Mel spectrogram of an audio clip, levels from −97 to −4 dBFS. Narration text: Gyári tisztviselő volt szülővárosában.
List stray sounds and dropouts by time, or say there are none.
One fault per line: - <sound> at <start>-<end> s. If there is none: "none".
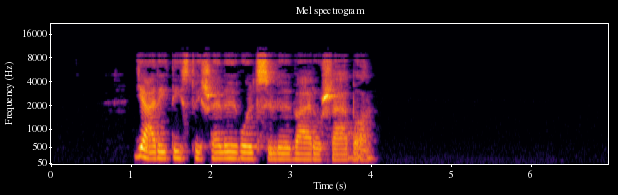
none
